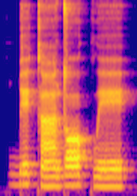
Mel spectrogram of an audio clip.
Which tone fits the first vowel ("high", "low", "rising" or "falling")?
high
